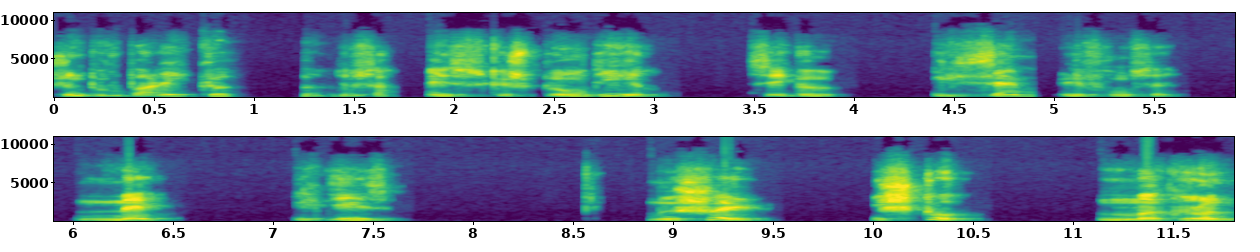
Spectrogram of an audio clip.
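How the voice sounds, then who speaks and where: Very slowly and with long, frequent pauses, a man speaks at a fairly high pitch, his voice swinging very widely and showing vocal fry. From France. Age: 60s. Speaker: French retiree living abroad. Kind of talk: interview. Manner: halting, many hesitations.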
